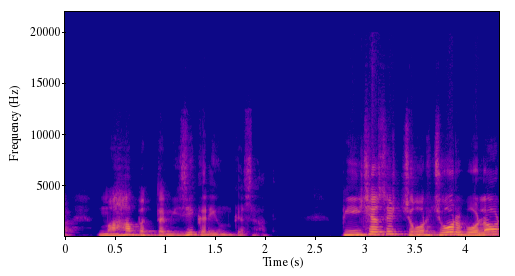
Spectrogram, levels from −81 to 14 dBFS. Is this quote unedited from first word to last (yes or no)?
yes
